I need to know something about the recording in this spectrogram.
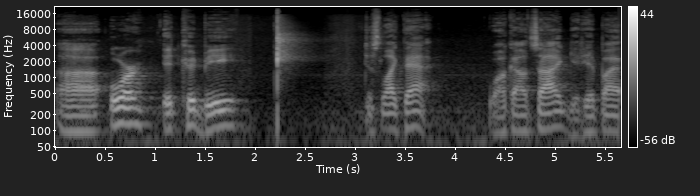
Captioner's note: snap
